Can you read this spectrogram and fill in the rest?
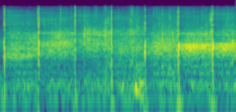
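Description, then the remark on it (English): An audience applauds in answer to a poll asking who would get an intelligence edit to their genome, a steady wash of hissy clapping punctuated by a few sharper claps that land in an even rhythm, roughly three per second, at moderate loudness. “Okay, by round of applause, how many of you would get an intelligence edit to your genome?”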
